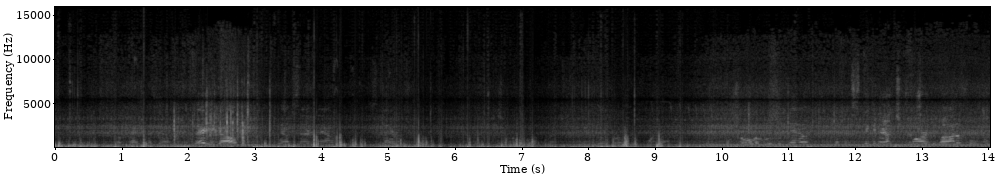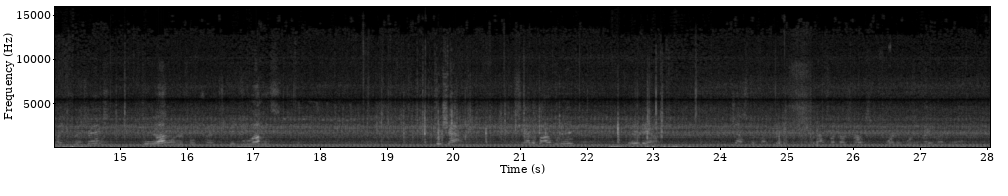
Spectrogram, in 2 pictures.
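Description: An engine runs steadily in the background with a low hum. Low rumbling and scattered knocks fill the first ten seconds or so, and then die down.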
